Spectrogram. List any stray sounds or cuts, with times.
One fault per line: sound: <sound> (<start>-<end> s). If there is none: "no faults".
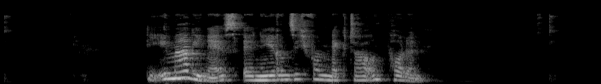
no faults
